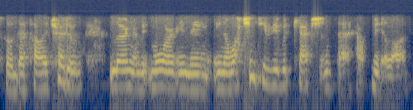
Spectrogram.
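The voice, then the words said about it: Non-native English accent. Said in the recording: “not having that proper grammar, you know, base to learning English, sometimes you can tell. I mean, you can tell by my accent.”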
